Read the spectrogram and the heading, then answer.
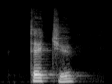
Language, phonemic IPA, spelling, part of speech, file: Dutch, /ˈtɛcə/, tetje, noun, Nl-tetje.ogg
- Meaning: diminutive of tet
